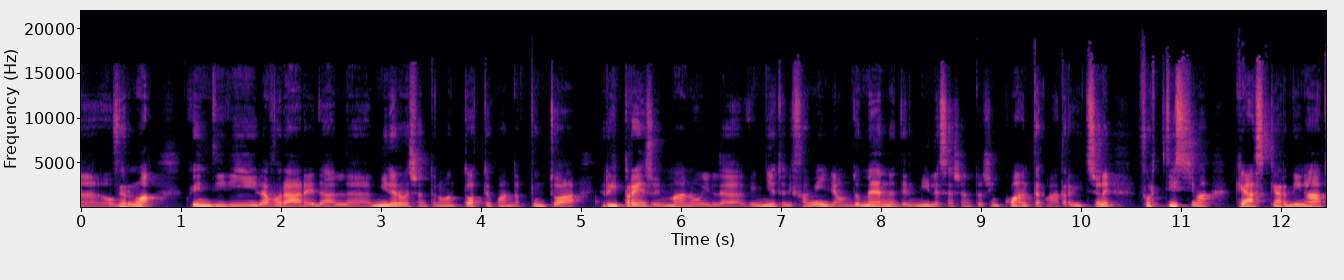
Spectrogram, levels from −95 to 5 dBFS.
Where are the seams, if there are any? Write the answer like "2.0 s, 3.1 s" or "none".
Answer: 9.6 s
